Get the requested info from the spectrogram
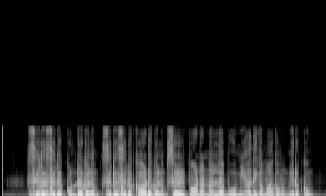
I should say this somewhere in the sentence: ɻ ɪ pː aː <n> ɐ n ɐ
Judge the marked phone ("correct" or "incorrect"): correct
